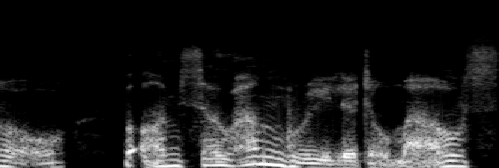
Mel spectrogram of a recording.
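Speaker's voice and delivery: slow, drawn-out, big monster character voice. The game master voices an Oni reaching into the carriage: Oni monster voice. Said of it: "as the Oni starts climbing into the".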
